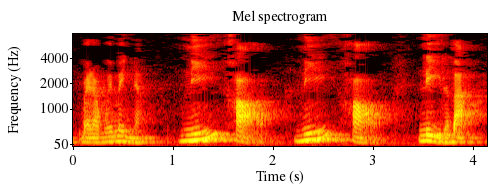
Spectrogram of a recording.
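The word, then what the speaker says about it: 你好: đọc thành dấu sắc hai Thanh Ba đi với nhau Thanh Ba thứ nhất đọc thành thanh hai ok và cái vấn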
